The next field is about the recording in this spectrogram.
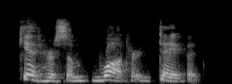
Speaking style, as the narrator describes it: sobbed her mother

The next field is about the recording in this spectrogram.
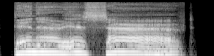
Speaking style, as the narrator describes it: the nun shouted

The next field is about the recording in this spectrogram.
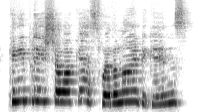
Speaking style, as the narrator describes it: Avital shouted

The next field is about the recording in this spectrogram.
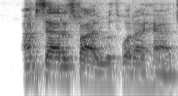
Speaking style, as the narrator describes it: she said

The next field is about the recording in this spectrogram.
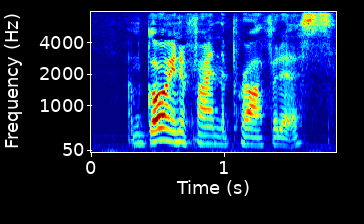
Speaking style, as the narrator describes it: she said loudly

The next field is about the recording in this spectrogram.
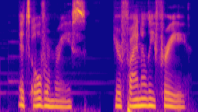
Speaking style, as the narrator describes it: said Ed

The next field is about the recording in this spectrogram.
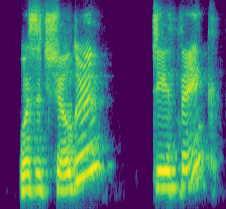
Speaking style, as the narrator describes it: said another

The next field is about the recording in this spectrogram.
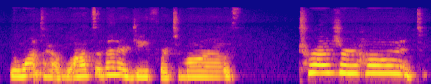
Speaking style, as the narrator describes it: screamed Judy and Sink at the same time

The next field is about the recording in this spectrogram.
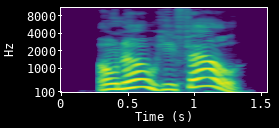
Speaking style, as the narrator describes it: yelled Dash, scared for her little brother

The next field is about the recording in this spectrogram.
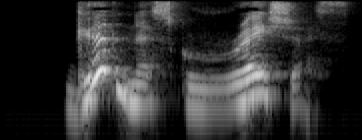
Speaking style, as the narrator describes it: exclaimed Mrs

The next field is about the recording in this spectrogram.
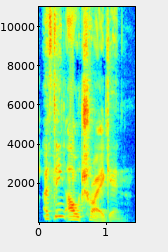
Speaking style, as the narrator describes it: said Wilbur cheerfully

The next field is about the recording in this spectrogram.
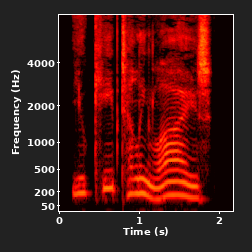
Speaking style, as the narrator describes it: he said slowly and weakly

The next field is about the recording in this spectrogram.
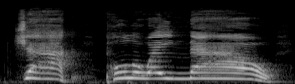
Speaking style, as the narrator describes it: Annie shouted again

